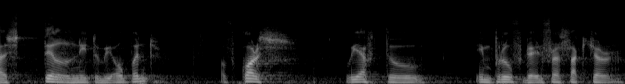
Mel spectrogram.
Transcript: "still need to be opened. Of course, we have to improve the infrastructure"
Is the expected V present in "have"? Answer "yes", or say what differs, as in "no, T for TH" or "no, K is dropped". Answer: no, F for V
